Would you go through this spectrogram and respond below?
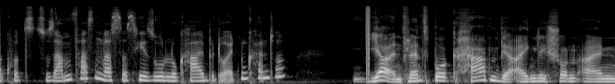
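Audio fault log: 3.65–3.71 s, wireless microphone squelch dropout: for about 57 ms the radio link from the mic weakens, so receiver hiss swells up as the carrier fades. The squelch then slams the output shut, but only for a tiny fraction of a millisecond, so instead of an audible gap there is only a momentary mute before the speech comes back.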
